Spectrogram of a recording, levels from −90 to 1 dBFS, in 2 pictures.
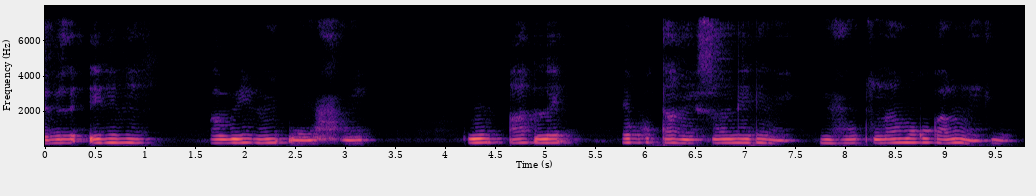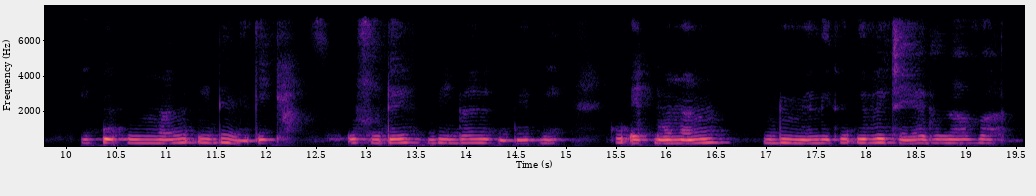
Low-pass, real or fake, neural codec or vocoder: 7.2 kHz; fake; autoencoder, 48 kHz, 32 numbers a frame, DAC-VAE, trained on Japanese speech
